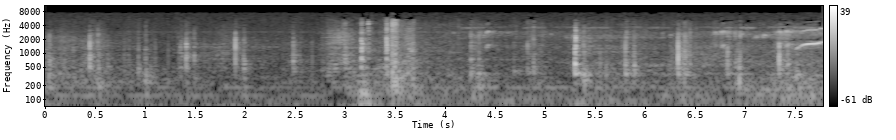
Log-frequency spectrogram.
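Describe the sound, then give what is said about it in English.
A gate being opened, heard as a run of sharp clicks, rattles and scraping creaks of its fittings, growing busier and louder toward the end, with no talk over it. “I'll go open the gate.”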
